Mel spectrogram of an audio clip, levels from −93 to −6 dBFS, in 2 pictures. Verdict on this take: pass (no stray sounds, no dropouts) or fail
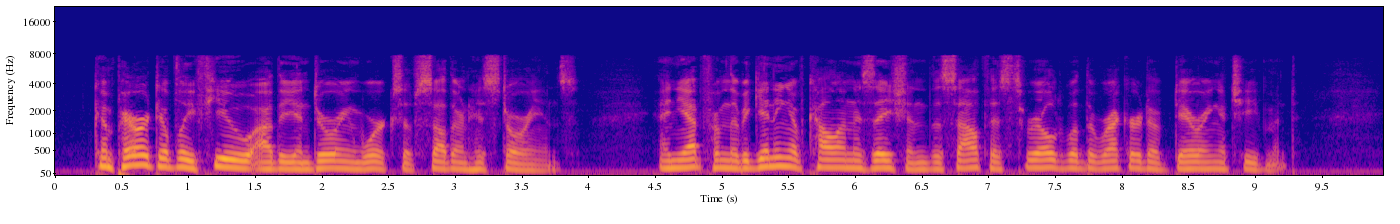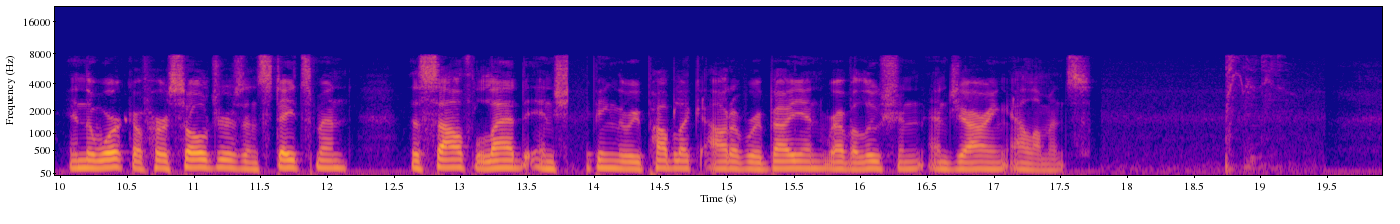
fail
